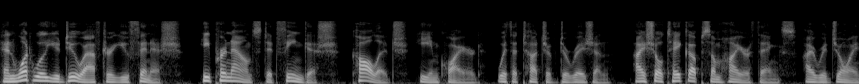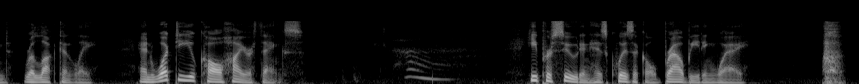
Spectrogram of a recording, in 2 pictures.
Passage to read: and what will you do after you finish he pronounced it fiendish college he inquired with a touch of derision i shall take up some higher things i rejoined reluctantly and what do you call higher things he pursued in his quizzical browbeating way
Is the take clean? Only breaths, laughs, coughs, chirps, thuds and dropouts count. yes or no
no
